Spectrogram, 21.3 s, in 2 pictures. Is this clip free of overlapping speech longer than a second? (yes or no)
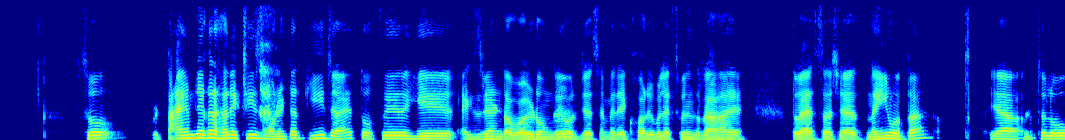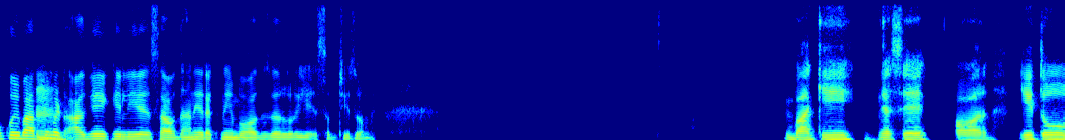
yes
